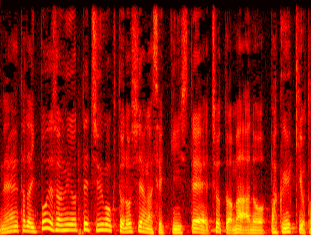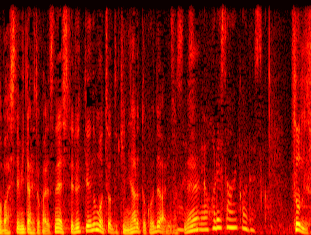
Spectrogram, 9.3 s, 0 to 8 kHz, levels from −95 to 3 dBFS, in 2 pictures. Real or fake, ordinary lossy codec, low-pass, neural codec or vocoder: real; none; none; none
